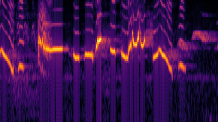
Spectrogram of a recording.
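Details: Oriental magpie-robin (kacer) singing with agitation and showing its full repertoire: a continuous warbled phrase of rich, fluid whistles that dip and climb, ending with a downward slur and a thin high note.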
